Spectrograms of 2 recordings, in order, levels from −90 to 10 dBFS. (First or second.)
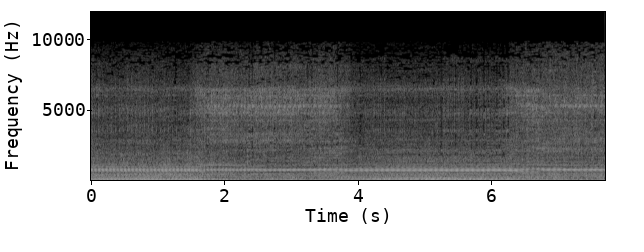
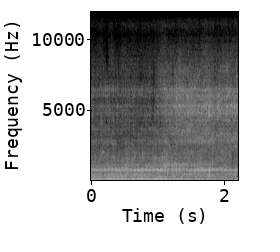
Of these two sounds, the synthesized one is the second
